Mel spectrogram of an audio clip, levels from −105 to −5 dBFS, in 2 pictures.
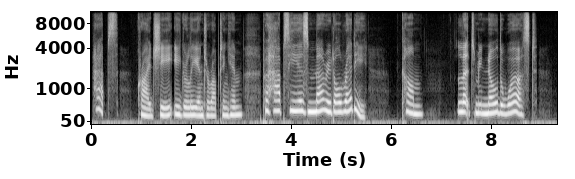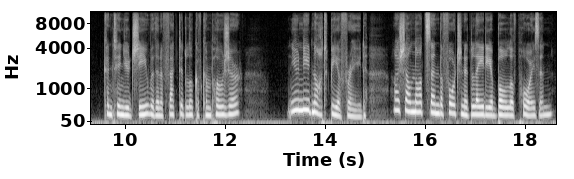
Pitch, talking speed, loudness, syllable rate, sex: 210 Hz, 130 wpm, -16 LUFS, 4.5 syllables/s, female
